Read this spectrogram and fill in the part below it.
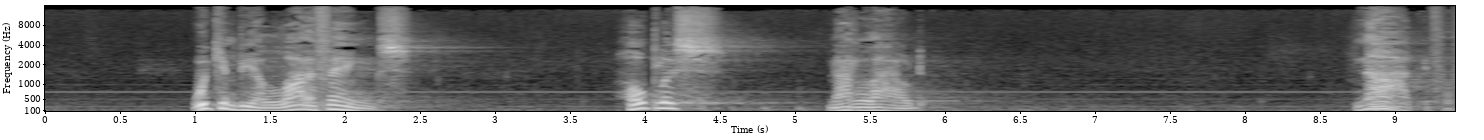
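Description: A man speaks slowly and forcefully into a microphone, with pauses.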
